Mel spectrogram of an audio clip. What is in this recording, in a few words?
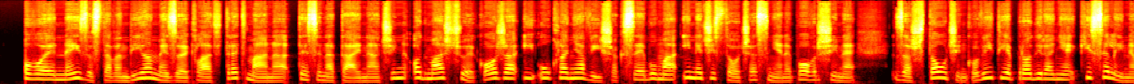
presentation, croatian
